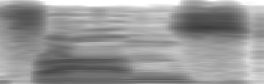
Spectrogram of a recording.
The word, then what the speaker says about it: Franz: Fron. You could say it either way, but you know, I'm from We have Appalachian roots, so it's fr. We don't know how to say it. We say it different every time.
